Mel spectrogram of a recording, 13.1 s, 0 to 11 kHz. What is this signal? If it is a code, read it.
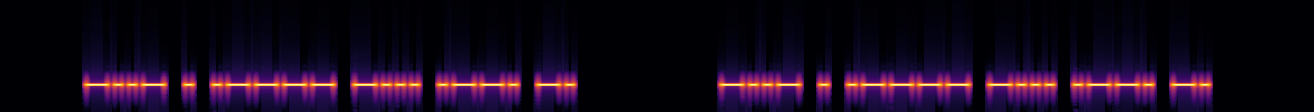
Morse code, heard as a keyed tone, about 17 wpm, 700 Hz. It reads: XE1BPN XE1BPN
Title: DXCC-100 Call Signs - 6 Characters - Repeated 2x - 17wpm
